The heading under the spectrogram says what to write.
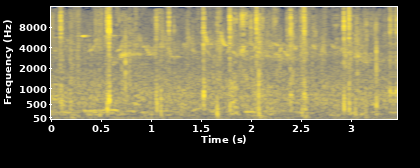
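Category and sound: animal, horse hooves clip-clopping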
